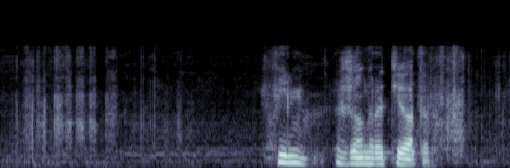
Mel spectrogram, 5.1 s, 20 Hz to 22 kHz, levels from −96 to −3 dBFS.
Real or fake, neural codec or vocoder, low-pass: fake; codec, 16 kHz in and 24 kHz out, 1.1 kbps, FireRedTTS-2 codec; 7.2 kHz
